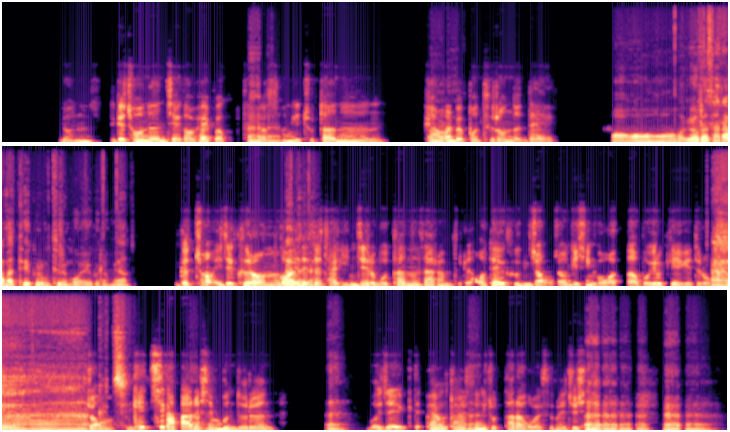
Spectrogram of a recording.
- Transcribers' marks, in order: tapping
- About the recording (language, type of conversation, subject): Korean, unstructured, 자신감을 키우는 가장 좋은 방법은 무엇이라고 생각하세요?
